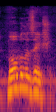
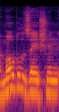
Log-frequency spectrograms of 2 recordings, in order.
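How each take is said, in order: First: Mobilization said higher and louder, falling at the end; emphasized term. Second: Said in the usual way. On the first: Shown as a demonstration. Teacher stressing a quiz term to students, higher and louder. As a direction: announce Mobilization as a key word. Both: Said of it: "definitely emphasize it".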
